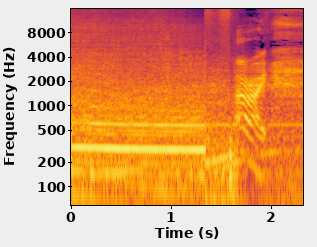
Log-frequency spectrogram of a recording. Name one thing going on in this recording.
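Tyres squeal as a car slides.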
